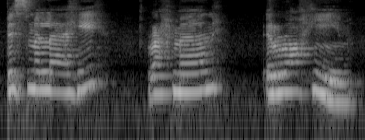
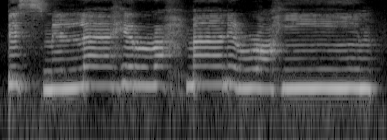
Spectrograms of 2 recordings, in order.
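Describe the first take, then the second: First: The words are said separately without linking sounds. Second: The words are linked together in one flow. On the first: The speaker calls it wrong. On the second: The speaker calls it right.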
